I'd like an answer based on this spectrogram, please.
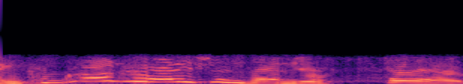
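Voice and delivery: eager, excited voice rising high. Host welcoming a guest to the show and congratulating them, excited, voice going up. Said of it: "You see how my voice went up?".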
